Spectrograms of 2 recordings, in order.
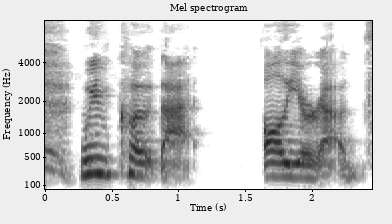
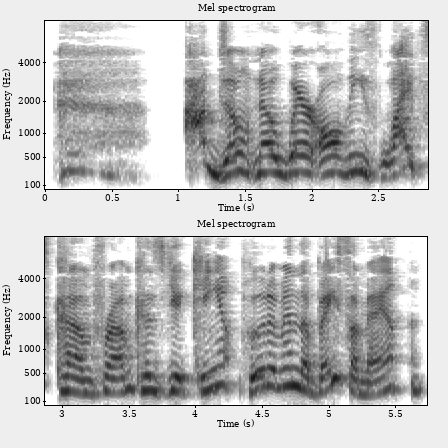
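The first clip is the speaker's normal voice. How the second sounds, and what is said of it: Imitated child's Southern accent. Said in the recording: “The most southern sounding. My younger child has a southern accent. ... So that's what my kid sounds like.”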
